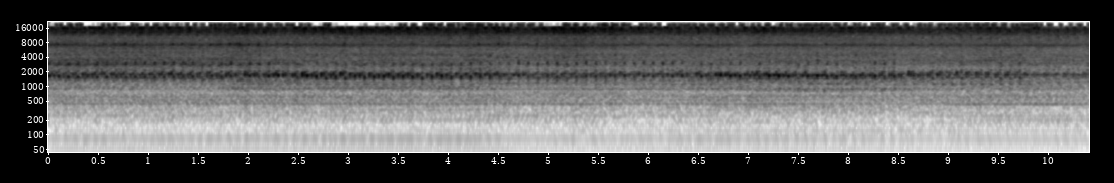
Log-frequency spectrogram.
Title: Стук двигателя Vesta NG 8кл.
